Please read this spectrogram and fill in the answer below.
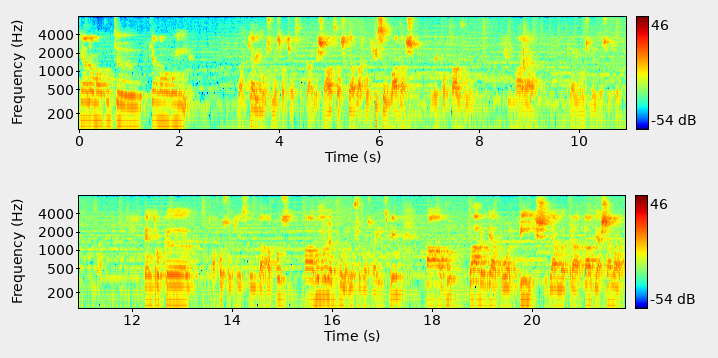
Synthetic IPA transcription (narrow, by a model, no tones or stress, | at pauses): meanamavut̪kʲarnamavut̪nimik | d̪akʲaɾɨjmult̪sume̞skuat͡ʃast̪əkale̞ʃiast̪aʃi̥kʲard̪akəofisɨnvad̪aʃre̞po̞rt̪aʒu | filma̰ɾea̰ | kʲaɾɨjmult̪sume̞sd̪esufḛl | d̪a̰ | pe̞nt̪ɾukə | afo̞st̪o̞kʲe̞st̪ijed̪aːfo̞st̪ | aːvut̪mɨnəbunənuʃt̪iukumsuait͡ʃpɾin | aːvut̪̚ | d̪aɾud̪eavo̞rbiʃid̪eamət̪ɾat̪ad̪eaʃana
